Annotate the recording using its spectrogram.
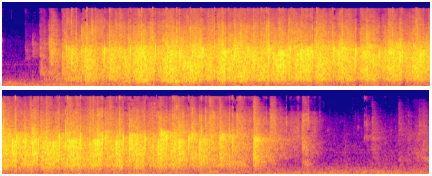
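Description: Audience applauding, starting about half a second in, holding steady, then dying away near the end.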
